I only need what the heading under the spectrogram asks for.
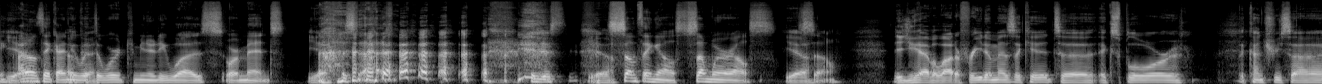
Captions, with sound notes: I don't think I knew where the word community was or meant. Yeah. (Laughing) Something else, somewhere else. Yeah. Did you have a lot of freedom as a kid to explore the countryside?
